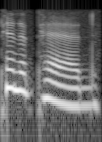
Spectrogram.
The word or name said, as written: pinniped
